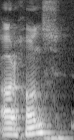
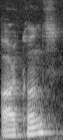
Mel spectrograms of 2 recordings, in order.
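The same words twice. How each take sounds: First: The word is said with a Polish-style pronunciation. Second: The word is said with an English pronunciation. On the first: This is how the group usually says it. "I know we are saying Archons" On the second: This is how it is said in English. "but in English it's Archons"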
